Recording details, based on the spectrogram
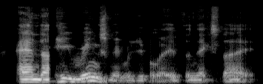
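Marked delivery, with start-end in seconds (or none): none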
